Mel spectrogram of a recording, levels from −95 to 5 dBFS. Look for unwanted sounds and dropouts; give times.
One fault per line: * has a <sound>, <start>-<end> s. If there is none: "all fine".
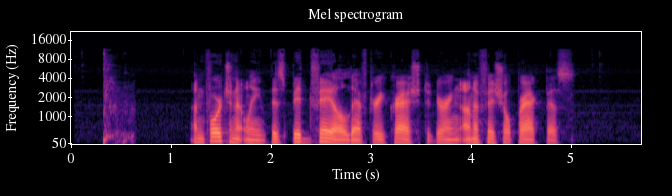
* has a thud, 0.3-0.7 s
